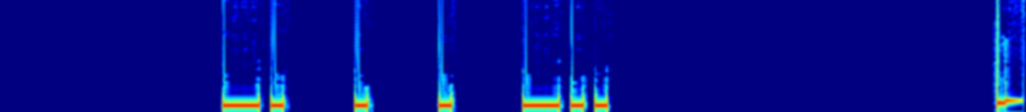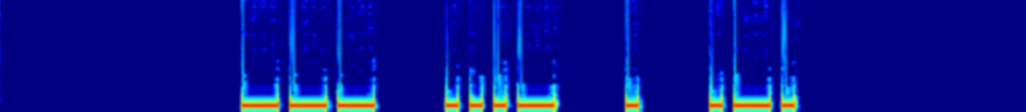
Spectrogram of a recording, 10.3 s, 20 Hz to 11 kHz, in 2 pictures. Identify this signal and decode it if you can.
Morse code, heard as a keyed tone, about 20 wpm, spaced as for 14 wpm, 700 Hz. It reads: NEED OVER
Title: 192 Lesson 31f - Letter v - Words 20wpm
